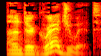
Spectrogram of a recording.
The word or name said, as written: undergraduate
